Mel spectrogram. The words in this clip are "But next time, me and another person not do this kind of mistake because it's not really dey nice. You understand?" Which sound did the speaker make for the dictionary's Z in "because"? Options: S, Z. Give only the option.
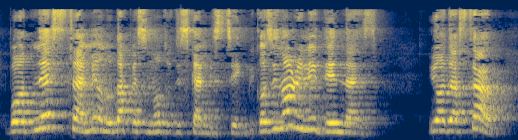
S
